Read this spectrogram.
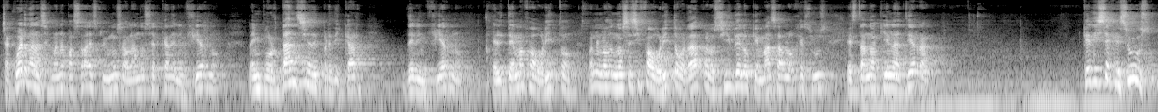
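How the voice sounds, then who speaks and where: A male pastor preaching a sermon, emphatic and repetitive, with slow stresses and quick asides. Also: a little high. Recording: echoey hall, faint noise.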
